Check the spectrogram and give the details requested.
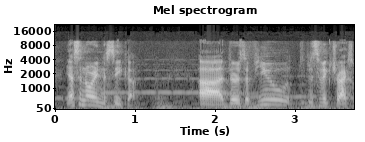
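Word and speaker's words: Yasunori Nishiki: I looked up pronunciation. Yasunori Nishika.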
